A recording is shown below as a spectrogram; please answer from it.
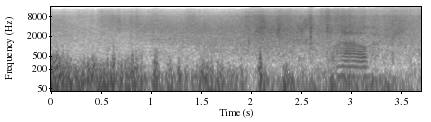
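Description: Steady wind roars and buffets the microphone, with rustling and a faint voice-like murmur underneath.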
